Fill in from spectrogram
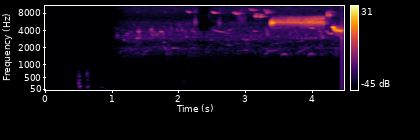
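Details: Savannah sparrow of lush Montana grassland, with a grasshopper-like song: faint high introductory notes over a steady hiss, then a thin, drawn-out, high insect-like buzz near the end.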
